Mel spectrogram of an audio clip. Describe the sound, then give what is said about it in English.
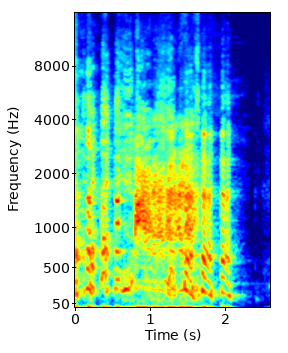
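A person vocally imitates a dog, letting out a rapid run of barks, yips and growly whines for about two seconds before stopping abruptly. “We didn't have a dog, so I had to be the dog.”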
